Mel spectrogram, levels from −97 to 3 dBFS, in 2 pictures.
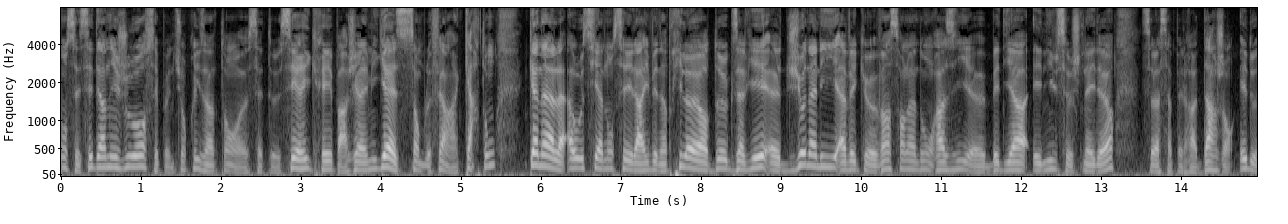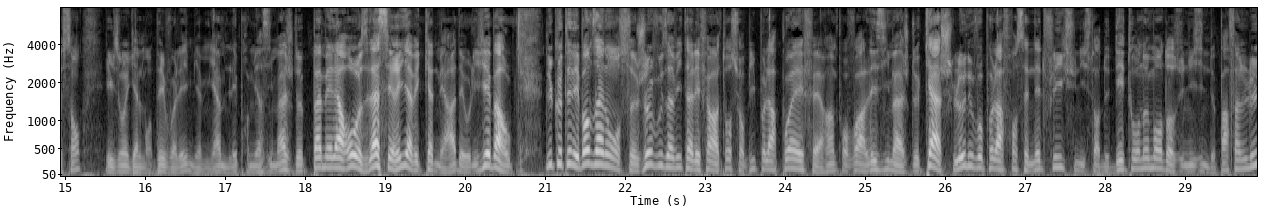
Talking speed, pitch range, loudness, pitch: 205 wpm, 110-160 Hz, -27 LUFS, 135 Hz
